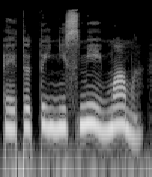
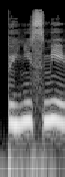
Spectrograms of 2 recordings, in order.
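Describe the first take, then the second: First: Slow, held-back retort; measured, indignant comeback; restrained defiance. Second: Louder, higher outburst; indignant, raised-voice retort; defiant exclamation. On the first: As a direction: warn her slowly and deliberately. Daughter's retort in quarrel. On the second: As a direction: throw the warning back as a cry. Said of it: "воскликнула она". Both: A narrator's reading.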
